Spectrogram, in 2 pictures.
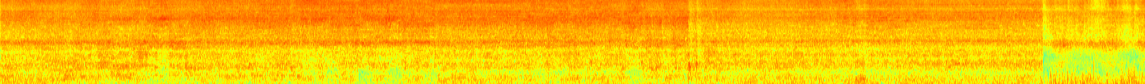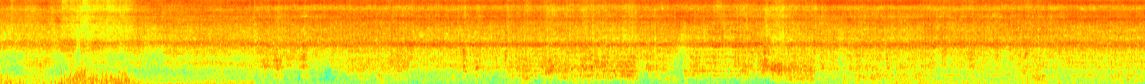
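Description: High-pressure washer jet spraying a truck's dual tires and steel wheels: a steady hiss of water striking rubber and metal.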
